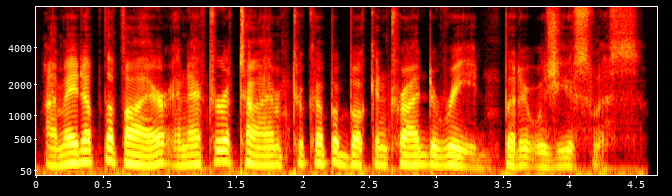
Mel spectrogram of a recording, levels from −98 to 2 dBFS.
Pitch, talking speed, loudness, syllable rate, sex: 125 Hz, 270 wpm, -17 LUFS, 5.6 syllables/s, male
